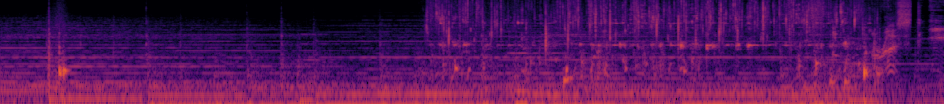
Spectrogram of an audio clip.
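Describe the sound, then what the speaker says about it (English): Liquor pours from a bottle in The Dungeon Experience video game as a continuous splashing trickle, brightening partway through, with a low tonal hum underneath. "pay tribute by pouring some liquor for my homies"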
